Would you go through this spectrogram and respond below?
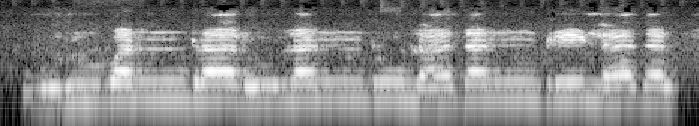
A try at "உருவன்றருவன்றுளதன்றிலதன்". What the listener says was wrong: உருவன்றருவன்றுளதன் அப்படின்னு அருள் அன்று அரு அன்றுதான் அது. அருள்.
